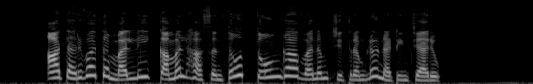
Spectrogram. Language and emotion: Telugu, neutral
